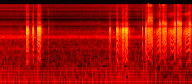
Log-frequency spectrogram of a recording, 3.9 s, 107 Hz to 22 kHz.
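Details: Young male sugar glider born August 2009, kept as a pet-shop animal; three sharp, bright chattering bursts early on, then after a pause a denser run of raspy, clicking high-pitched pulses that grows louder toward the end.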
